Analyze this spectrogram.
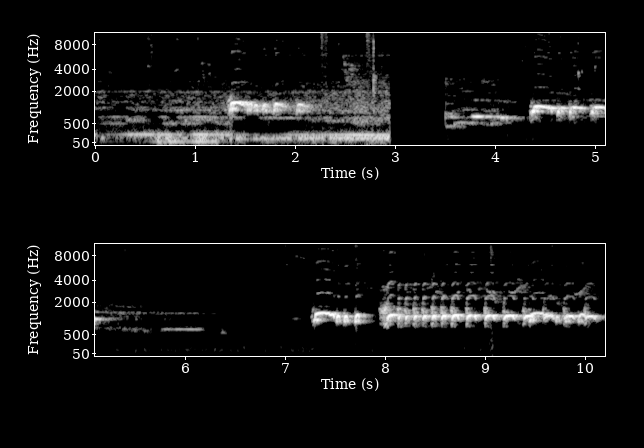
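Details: Local zebra dove singing as a tutor bird: short stuttered cooing phrases broken by silences, ending in a long rapid rolling trill with a fainter higher note band above; a low hum sounds at the start.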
